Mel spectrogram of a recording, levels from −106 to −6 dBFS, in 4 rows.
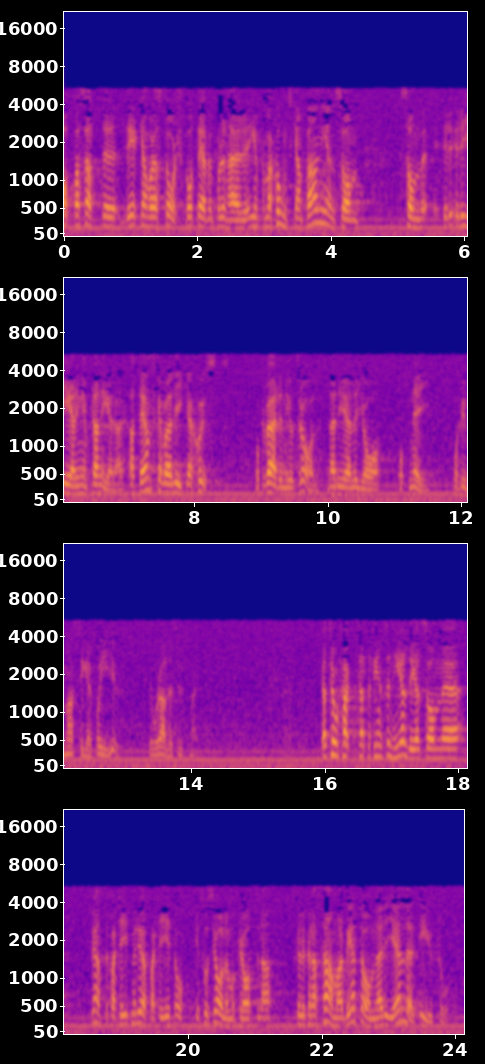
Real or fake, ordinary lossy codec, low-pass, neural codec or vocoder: real; MP3, 24 kbps; 5.4 kHz; none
